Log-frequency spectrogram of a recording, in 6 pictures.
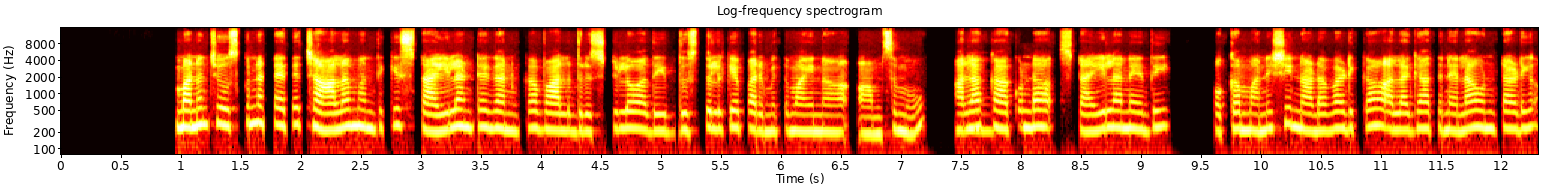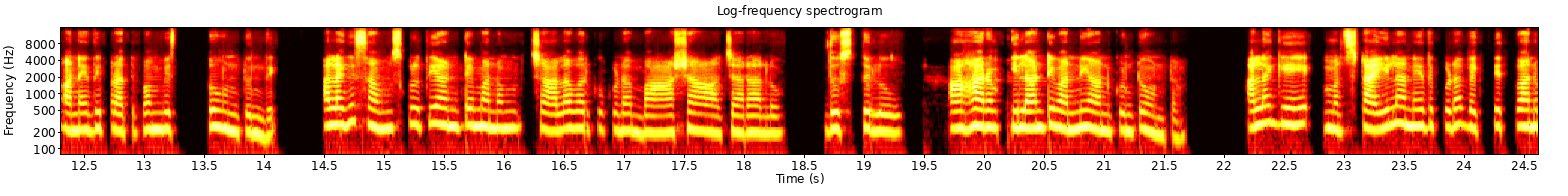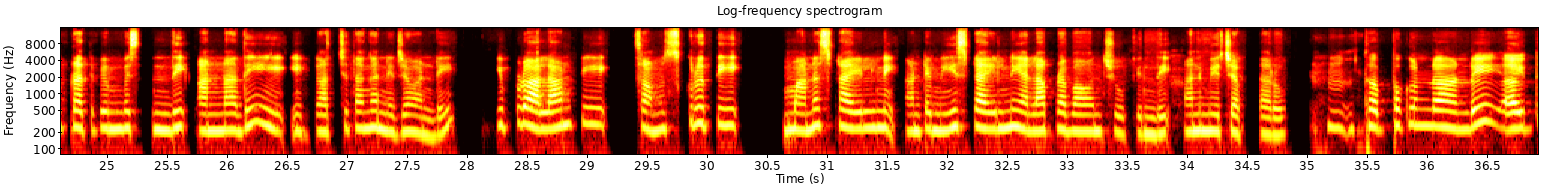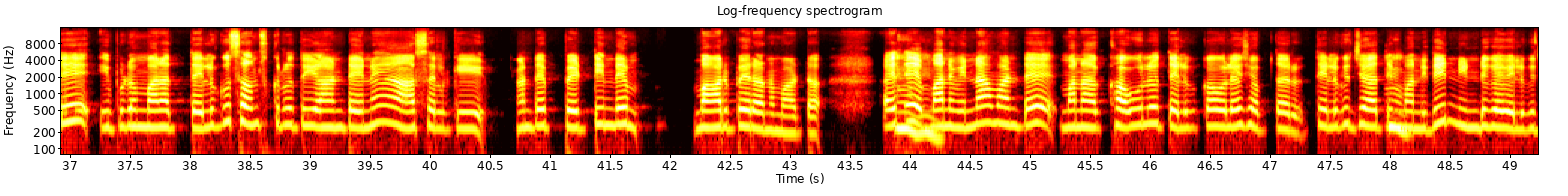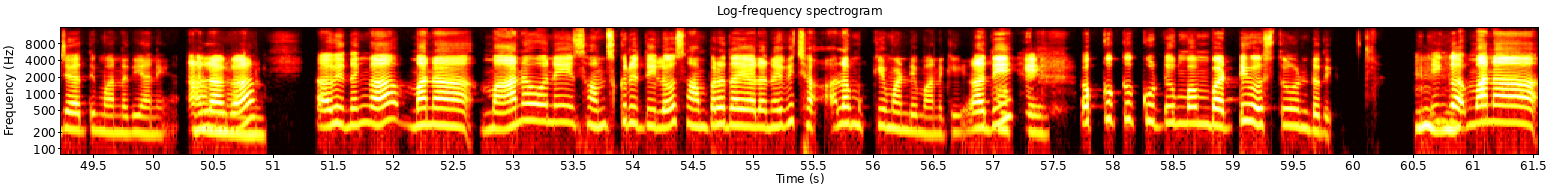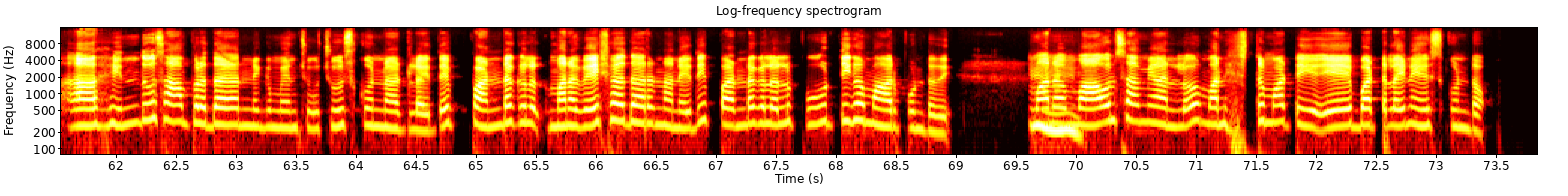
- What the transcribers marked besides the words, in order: in English: "స్టైల్"; other background noise; tapping; in English: "స్టైల్‌ని"; in English: "స్టైల్‌ని"; lip smack; chuckle
- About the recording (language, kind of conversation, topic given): Telugu, podcast, సంస్కృతి మీ స్టైల్‌పై ఎలా ప్రభావం చూపింది?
